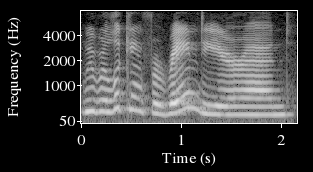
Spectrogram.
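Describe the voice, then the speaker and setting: A woman's voice: sits high, animated, measured pace. A female performer playing a sensible, exasperated older-sister girl in a family drama. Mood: relieved, dry. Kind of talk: acted family film dialogue.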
